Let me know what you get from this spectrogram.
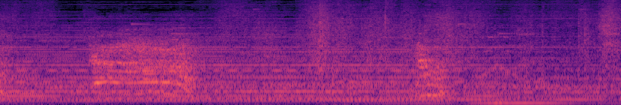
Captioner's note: grunting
